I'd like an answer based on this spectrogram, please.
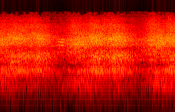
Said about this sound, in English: And here is part of the crowd chanting, we want Trump.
